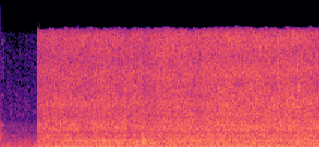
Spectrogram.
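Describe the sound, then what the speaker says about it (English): Onions softening in a hot pan with garam masala and tomato paste give off a steady, close sizzle that starts abruptly after a brief quiet moment and holds evenly throughout, with no talking. "You don't want to make the onions red, just a little saute, get them a little soft."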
